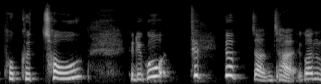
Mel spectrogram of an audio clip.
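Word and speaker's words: 特徴: 자, 그다음에 특징이라고 명사의 징자 발음 조심하시고 토쿠초우.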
